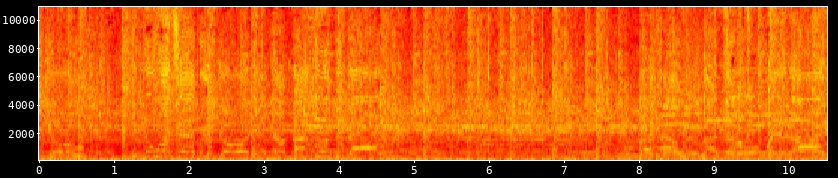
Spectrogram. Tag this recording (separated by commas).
Music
